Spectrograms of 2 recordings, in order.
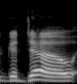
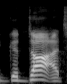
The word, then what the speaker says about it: Gadot: when she came and everyone was calling her godot and then and then she's like no it's actually gadot it's hebrew and so then so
